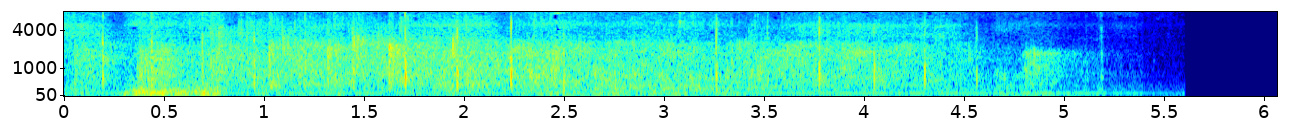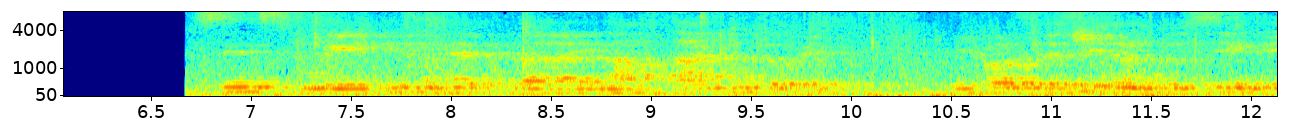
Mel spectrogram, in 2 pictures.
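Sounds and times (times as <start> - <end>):
audience round of applause: 0.0 - 4.6
speech: 6.9 - 12.1.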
